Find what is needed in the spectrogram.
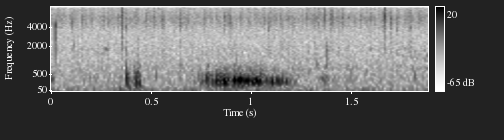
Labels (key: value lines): label: biophony, growl
recorder: SoundTrap 600 or HydroMoth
